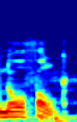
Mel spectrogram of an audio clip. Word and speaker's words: Norfolk: That's how it was phonetically pronounced, isn't it? Norfolk. – Norfolk, yes.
